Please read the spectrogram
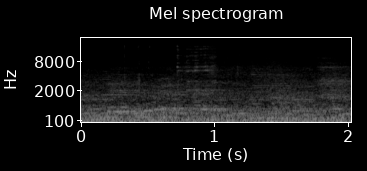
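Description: Busy restaurant dining-room background: indistinct chatter from other diners over quiet background music, with a few light clinks of tableware.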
